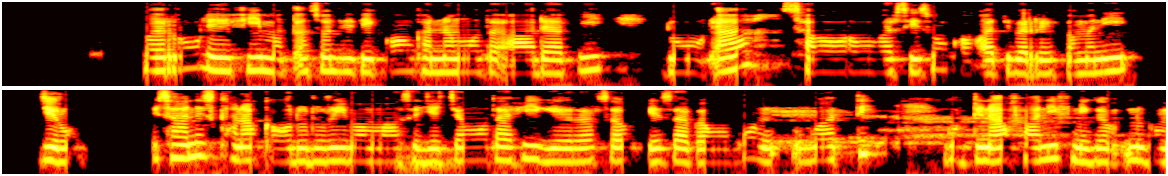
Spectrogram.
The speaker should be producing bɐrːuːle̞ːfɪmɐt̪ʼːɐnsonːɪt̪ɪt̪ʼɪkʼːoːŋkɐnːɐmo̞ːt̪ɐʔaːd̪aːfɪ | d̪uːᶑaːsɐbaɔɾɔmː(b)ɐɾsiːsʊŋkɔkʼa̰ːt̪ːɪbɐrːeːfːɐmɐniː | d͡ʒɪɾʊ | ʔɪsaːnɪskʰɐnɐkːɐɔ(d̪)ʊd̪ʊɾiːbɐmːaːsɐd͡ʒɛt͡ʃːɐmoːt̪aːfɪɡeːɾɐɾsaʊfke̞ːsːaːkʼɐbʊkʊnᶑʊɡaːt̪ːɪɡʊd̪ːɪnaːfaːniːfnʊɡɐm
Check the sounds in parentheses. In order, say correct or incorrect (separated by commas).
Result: correct, correct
